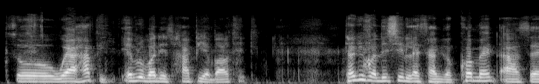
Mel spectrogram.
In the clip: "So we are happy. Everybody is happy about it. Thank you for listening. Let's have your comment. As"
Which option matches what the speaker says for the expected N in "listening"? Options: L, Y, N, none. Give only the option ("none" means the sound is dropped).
none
